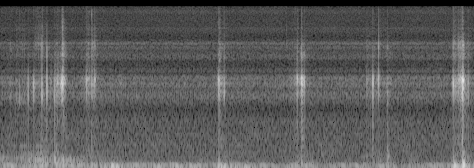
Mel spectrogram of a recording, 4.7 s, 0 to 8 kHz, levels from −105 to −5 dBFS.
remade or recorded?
remade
